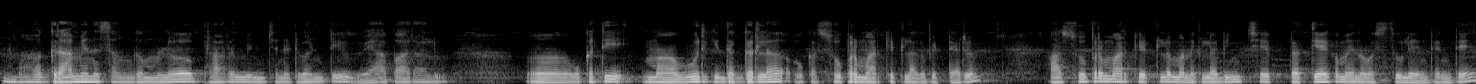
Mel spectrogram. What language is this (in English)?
Telugu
